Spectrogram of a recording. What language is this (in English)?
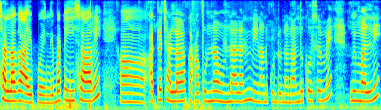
Telugu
